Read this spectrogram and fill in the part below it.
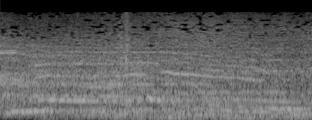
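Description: A young woman shouts excitedly.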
